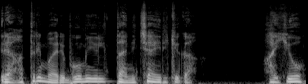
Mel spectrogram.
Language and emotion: Malayalam, fearful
